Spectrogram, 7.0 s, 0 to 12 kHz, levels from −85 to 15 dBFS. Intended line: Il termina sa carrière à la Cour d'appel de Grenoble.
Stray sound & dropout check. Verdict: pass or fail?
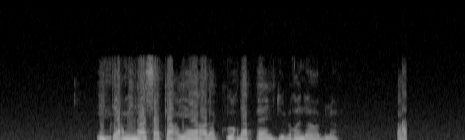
fail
